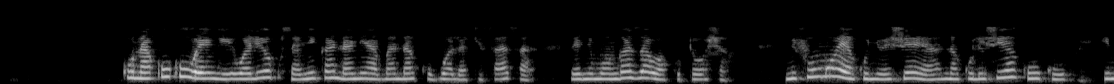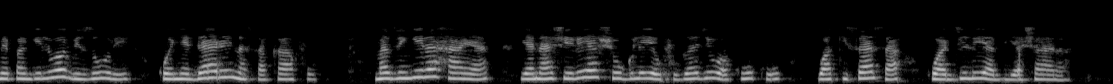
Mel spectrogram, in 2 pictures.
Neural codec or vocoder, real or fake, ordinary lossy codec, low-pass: vocoder, 22.05 kHz, 80 mel bands, HiFi-GAN; fake; MP3, 24 kbps; 7.2 kHz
